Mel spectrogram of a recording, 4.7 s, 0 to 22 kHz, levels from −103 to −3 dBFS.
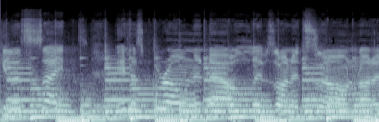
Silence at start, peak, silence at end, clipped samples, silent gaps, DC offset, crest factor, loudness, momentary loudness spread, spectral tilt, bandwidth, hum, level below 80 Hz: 0 s; -4 dBFS; 0 s; under 0.1%; none; under 0.1%; 14 dB; -20 LUFS; 2 LU; -7 dB/octave; 11 kHz; none; -26 dBFS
